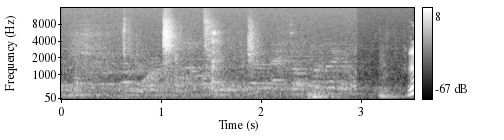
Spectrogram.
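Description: Dishes clink on a table.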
